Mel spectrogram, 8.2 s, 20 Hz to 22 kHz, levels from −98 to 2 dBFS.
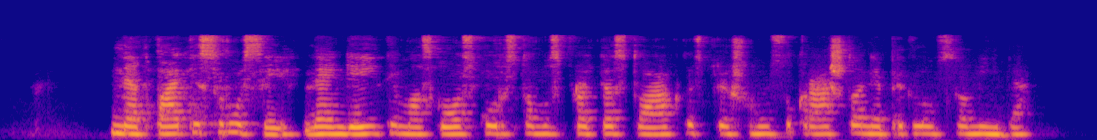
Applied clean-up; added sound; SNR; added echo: neural mask model Resemble Enhance denoiser.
